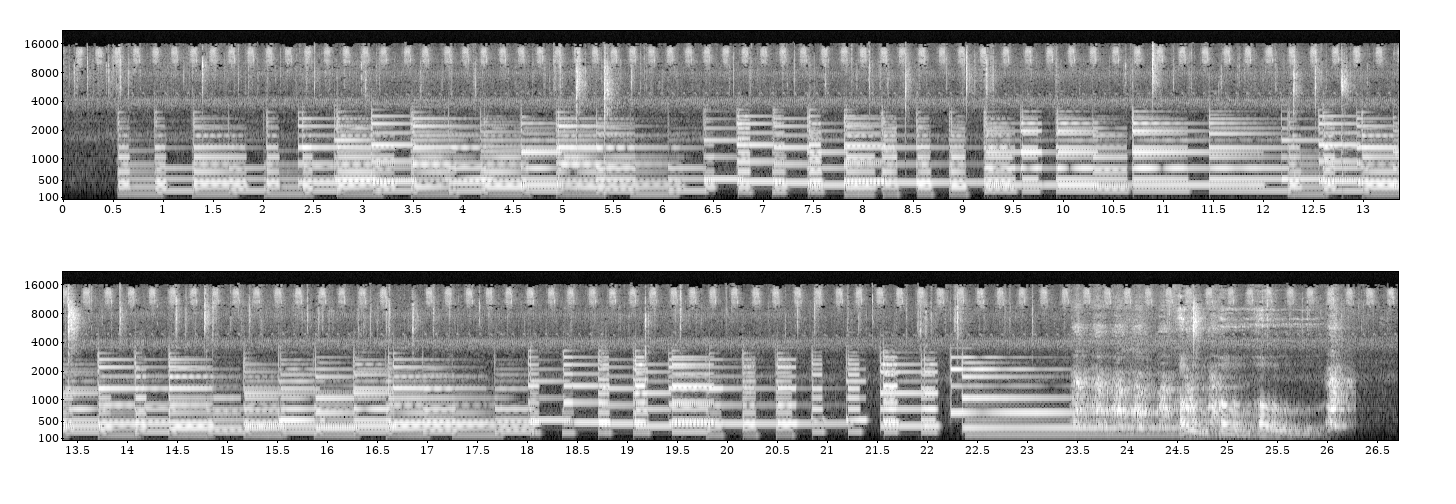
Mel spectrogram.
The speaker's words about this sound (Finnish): Eli klassinen joulujingle, jota me soitetaan aina meidän podcastissa joulukuussa. Mä voisin sanoa, että me ollaan ehkä myös Suomen eka podcast, joka vaihtaa aina joulujinglen joulukuussa. Tässä se tulee.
